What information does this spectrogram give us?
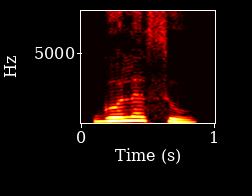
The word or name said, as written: ಗೊಲಸು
